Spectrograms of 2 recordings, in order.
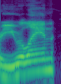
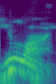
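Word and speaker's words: Uihlein: Matt wolf and Peter Ulan and gave away you Jesus Christ he's been around forever say his name right it's Uline sorry Ben just did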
